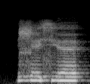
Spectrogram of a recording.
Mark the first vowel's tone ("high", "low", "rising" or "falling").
low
